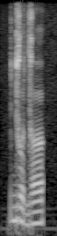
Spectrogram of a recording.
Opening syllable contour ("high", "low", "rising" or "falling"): falling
